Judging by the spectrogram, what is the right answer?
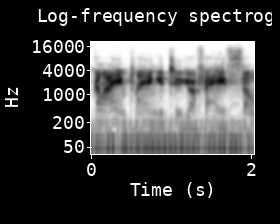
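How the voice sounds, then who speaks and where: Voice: mid-range voice, normal speed, loud music behind the voice, close to an everyday voice. A performer with an American accent playing a nosy, teasing, loyal best girlfriend on a phone call in an audio drama, sassy and slangy. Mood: teasing, excited.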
